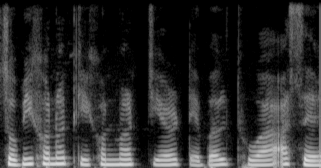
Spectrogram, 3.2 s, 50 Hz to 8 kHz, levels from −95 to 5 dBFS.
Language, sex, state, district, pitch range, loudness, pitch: Assamese, female, Assam, Kamrup Metropolitan, 220-250 Hz, -17 LUFS, 235 Hz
